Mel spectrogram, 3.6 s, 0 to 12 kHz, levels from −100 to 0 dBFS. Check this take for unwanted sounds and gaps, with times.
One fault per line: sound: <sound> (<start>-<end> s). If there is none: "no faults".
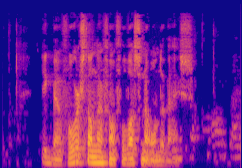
no faults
